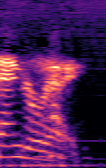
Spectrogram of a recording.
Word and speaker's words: Tanqueray: Just like Tangeray.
